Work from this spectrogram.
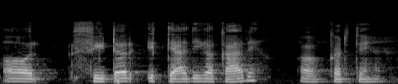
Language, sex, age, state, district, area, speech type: Hindi, male, 18-30, Uttar Pradesh, Sonbhadra, rural, spontaneous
